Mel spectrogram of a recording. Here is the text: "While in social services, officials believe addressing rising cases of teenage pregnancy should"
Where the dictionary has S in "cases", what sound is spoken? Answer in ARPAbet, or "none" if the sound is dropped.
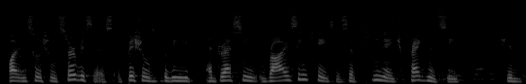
S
